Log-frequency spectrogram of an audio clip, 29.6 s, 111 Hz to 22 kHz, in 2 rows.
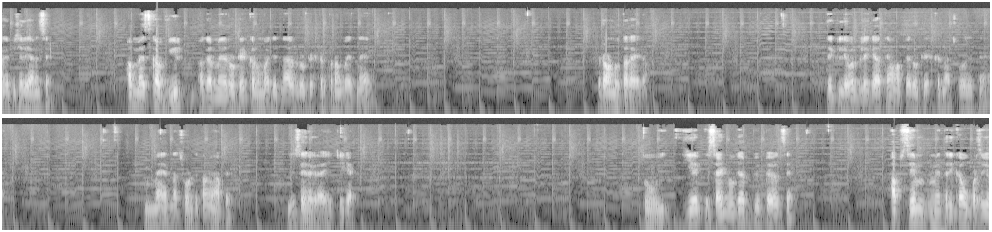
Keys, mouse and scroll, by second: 17.2-19.0 middle drag, 20.9 middle click.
